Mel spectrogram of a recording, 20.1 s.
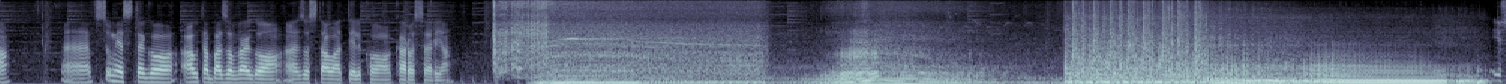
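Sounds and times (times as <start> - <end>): car engine idling and revving: 6.6 - 19.9
exhaust crackles: 6.6 - 20.0.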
